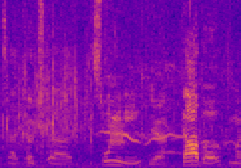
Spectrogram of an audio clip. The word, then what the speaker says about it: Dabo: Dabo, am I saying it right?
